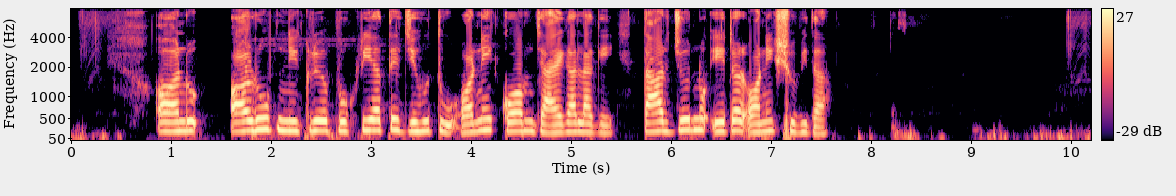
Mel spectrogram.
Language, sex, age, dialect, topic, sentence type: Bengali, female, 25-30, Northern/Varendri, agriculture, statement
